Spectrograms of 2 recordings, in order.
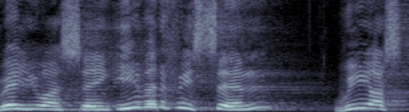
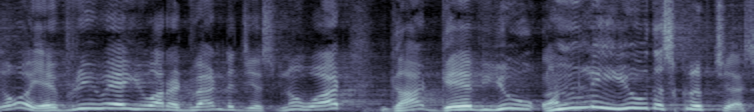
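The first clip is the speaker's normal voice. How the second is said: mock sarcastic, mocking tone, faster. Explaining a scripture passage, acting out how he mocks them: retelling a mocking remark. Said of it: "he is mocking them".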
